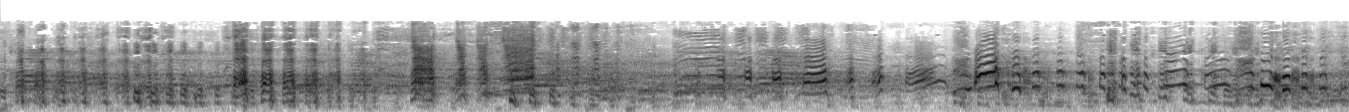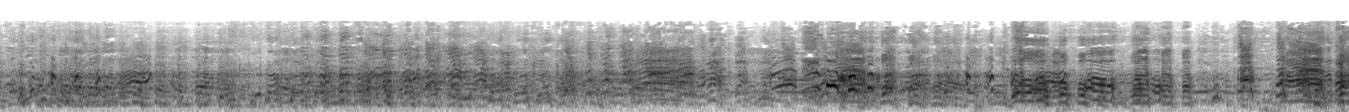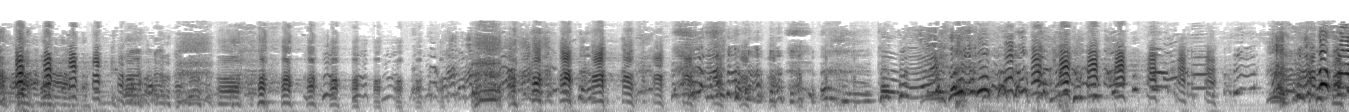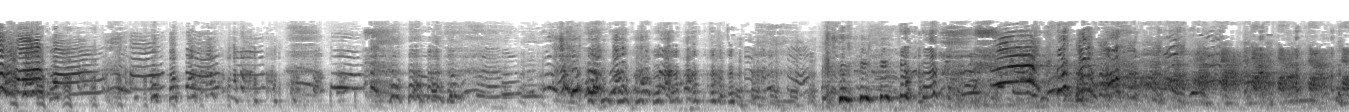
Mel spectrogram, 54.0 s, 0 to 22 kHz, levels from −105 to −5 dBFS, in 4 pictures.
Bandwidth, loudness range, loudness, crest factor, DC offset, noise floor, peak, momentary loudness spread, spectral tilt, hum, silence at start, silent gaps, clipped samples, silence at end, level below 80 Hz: 11.5 kHz; 12 LU; -23 LUFS; 24 dB; under 0.1%; -44 dBFS; -2 dBFS; 19 LU; -0.5 dB/octave; none; 0 s; none; under 0.1%; 0 s; -72 dBFS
